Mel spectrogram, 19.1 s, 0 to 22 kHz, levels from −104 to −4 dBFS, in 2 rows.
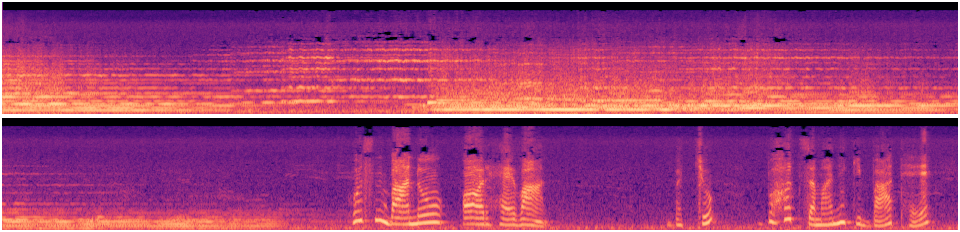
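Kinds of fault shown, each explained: No kind of fault is heard in this clip.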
